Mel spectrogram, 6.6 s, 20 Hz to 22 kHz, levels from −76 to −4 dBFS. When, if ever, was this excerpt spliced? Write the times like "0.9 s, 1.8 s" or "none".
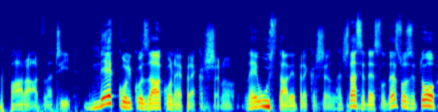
1.1 s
